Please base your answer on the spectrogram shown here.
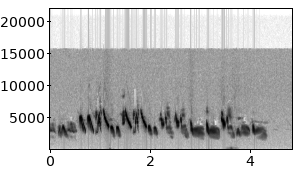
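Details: Skylark giving a quick, jumbled run of high warbled and chirped notes, several per second, some slurred downward, ending abruptly after about four seconds; a soft low knock is heard in the background.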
